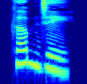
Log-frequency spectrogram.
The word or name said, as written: ಕುಬುಜ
